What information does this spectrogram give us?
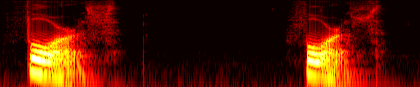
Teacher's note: You just add a voiceless th, as in think, at the end of the number 4.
